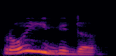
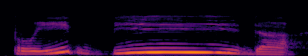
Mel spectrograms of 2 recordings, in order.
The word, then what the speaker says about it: proibida: Se eu colocar acento aqui, como que eu vou ler? Proíbida. É assim que nós falamos? Não. Proibida. A sílaba tônica é a penúltima.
